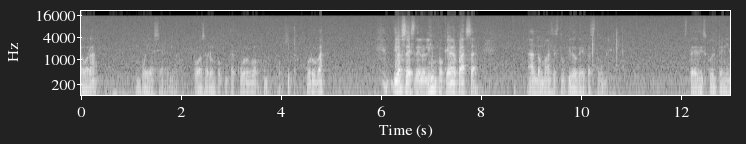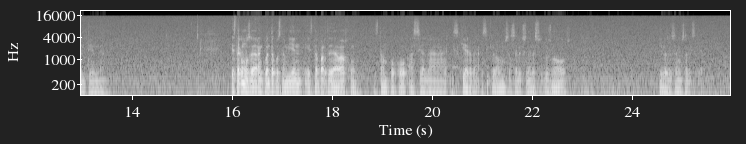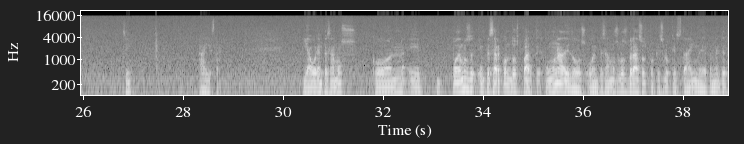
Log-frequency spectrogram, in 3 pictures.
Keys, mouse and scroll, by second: 2.4-4.0 drag, 5.9 click, 9.3 click, 10.8 ctrl+d, 11.7-16.3 ctrl+drag, 17.0 click, 20.8-22.2 drag, 22.6-26.2 drag, 26.8 click, 27.7-28.1 ctrl+scroll down 2, 28.6 ctrl+scroll up 2, 29.1 ctrl+scroll down 2.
